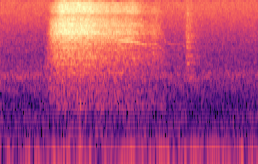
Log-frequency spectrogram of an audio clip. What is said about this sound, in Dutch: Adem rustig in door je neus en rustig uit door je mond. Adem in.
